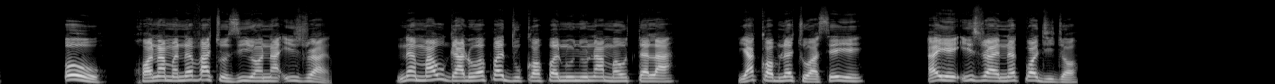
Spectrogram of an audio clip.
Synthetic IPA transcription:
o˦˨ | xɔ˨nã˦mɛ̃˨nɛ̃˦va˦t͡ʃo˨zi˦jɔ̃˨˦nã˦ʔi˦s̬ɾa˦˨ḛ˨l | nɛ̃˦mã˦wu˦ɡa˨ɖo˦ɛ˦ɸɛ˦d̪u˨kɔ˦ɸɛ˦nũ˦ɲũ˦nã˦mɛ̃˨wo˦t̪ɛ˦la˦ | ja˦kɔ˦bnɛ̃˦t͡ʃo˨a˨se˦je˦ | e˦jɛ˦ʔi˦s̬ɾa˦e˨lnɛ̃˦k͡pɔ˦d͡ʑi˨d͡ʒɔ̰˦

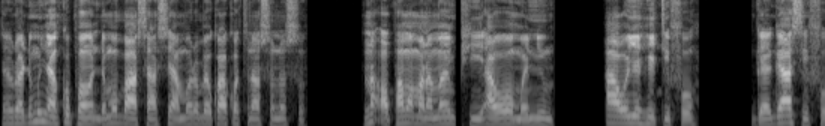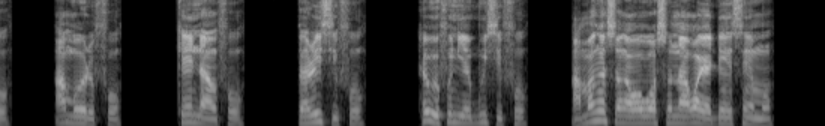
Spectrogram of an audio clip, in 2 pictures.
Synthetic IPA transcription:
sæ˨u˨a˨dɪ˦mʊ̃˦ɲã˨ŋko˦pʰɔ̃˦ndɪ˨mʊ̃˦ba˨sa˨sɪ˦a˨mɔ˦ɾɪ˦bɛ˦kʷa˦kʰɔ˦tʰɪ˨nã˨sʊ˦nʊ̃˦sʊ˨ | nã̰˦˨ʔɔ̰˨pʰã˦ma˨mã˨nã˨mã˦m˦pʰi˨˦a˨wɔ˦wɔ˦mʊ̃˨æ˨nĩ˦m˨ | a˨wɔ˦jɛ˦ɦe˦tʰi˨fʊ˦ | ɡɛ˨ɡa˦si˨fʊ˦ | a̰˦mo˦ɾi˨fʊ˦ | kʰe˦nã˨mfʊ˦ | fɛ˨ɾi˦si˨fʊ˦ | he˦wi˨fʊ˦nɪ̃˨æ˨bu˦i˦si˨fʊ˦ | a˨mã˦ɛ˦sɔ̃˨˦ŋa˨wɔ˦wɔ˦sʊ˦nã˦wɔ˦jɛ˨dɪ̃˦n̩˦sɪ̃˦mmʊ̃˦

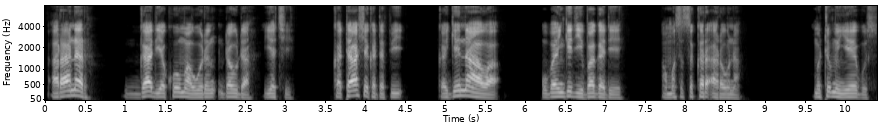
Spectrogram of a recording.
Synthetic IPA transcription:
ʔa˨ɽaː˦nɐ˦r | ɡa˦˨djaː˦kʷoː˦ma˨wʊ˦ɽɪ˦nda˦wdaː˨jaː˦t͡ʃeː˦ | ka˨taː˦ʃe˨ka˨tɐ˨ɸi˦ | ka˨ɡʲɪ˦naː˨wa˨ | ʔʊ˨bɐ˦ŋɡʲɪ˦d͡ʒiː˨bɐ˦ɡɐ˨deː˦ | ʔa˨mɐ˦su˦sʊ˦kɐ˦rʔa˨ɽa˦wna̰ː˨ | mʊ˨tʊ˦mɪ˨ɲjeː˦bʊ˨s

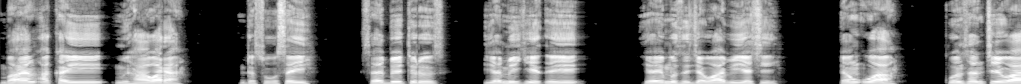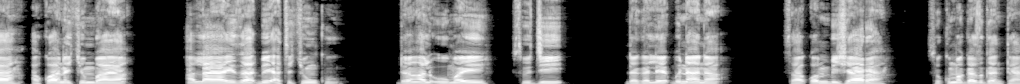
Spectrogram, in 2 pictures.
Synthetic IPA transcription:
baː˦jɐ˦ŋʔa˦ka˨ji˦mʊ˨ɦaː˦wɐ˦ɾaː˨ | da˨soː˨sa˦j | sa˦jbiː˦tʊ˨ɾʊ˨s | jaː˦miː˦kʲʼeː˨sʼɐ˨je˦ | jaː˦ji˦mʊ˦s̬u˨d͡ʒɐ˨waː˦biː˨jaː˦t͡ʃeː˦˨ | j̰ɐ˦ŋʔʊ˦waː˨ | kʷʊ˦ns̬ɐ˦nt͡ʃeː˦˨waː˦ʔa˨kʷaː˦nɐ˨kʲɪ˦mbaː˦jaː˦ | ʔa˦lːaː˨jaː˦ji˦zaː˨ɓeː˦ʔa˨t͡ʃɪ˦kʲɪ˦ŋkʷu˨ | dɔ˦ŋʔa˨lʔṵː˨ma˦j | su˨d͡ʒiː˦ | dɐ˨ɡa˨leː˦ɓʊ˦naː˨naː˦ | saː˨kʷʼɔ˦mbɪ˨ʃ̬aː˦ɾaː˨ | su˨kʷʊ˦ma˦ɡɐ˦s̬ɡɐ˨ntaː˦

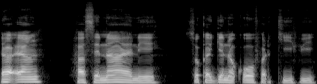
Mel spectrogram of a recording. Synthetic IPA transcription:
jaː˦j̰ɐ˦ŋ | ha˨sɪ˨naː˦ja˨neː˦ | sʊ˦ka˨ɡʲɪ˦na˨kʷʼoː˦ɸɐ˨rkʲiː˦ɸiː˦

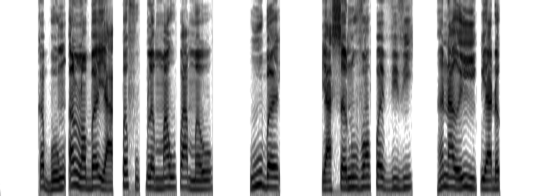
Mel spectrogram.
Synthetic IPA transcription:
kɛ˦bo˨ŋ̩˦ɛ˦l̃ɔ̃˨bɛ˦jɛ˨a˨k͡pɛ˦fu˨k͡plɛ˦mã˦wu˦ɸɛ˦a˦mɛ̃˨wo˦ | wu˦bɛ˦ | jɛ˨a˨sɛ˦nũ˦vɔ̃˦ɸɛ˦vi˦vi˦ | ɦɛ̃˦nã˦ɣɛ˦ji˦ji˨ki˦a˨ɖɛ˦ku˦

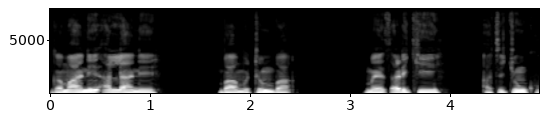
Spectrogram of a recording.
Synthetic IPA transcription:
ɡɐ˨maː˦˨niː˦ʔa˦lːaː˨neː˦ | baː˨mʊ˨tʊ˦˨mba˦ʔ | ma˨jsʼɐ˦ɽkʲiː˦ | ʔa˨t͡ʃɪ˦kʲɪ˦ŋkʷu˨ʔ

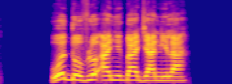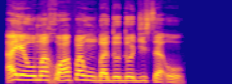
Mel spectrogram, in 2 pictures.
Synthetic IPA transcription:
wo˦d̪o˨vlo˦ʔa˨ɲĩ˦ɡ͡ba˦d͡ʒa˨nĩ˦la˦ | e˦jɛ˦wo˦mɛ̃˨xɔ˨ɛ˦ɸɛ˦ŋũ˨ɡ͡bɛ˨d̪o˦d̪o˦d͡ʑi˦sɛ̰˨ʔo̰˨

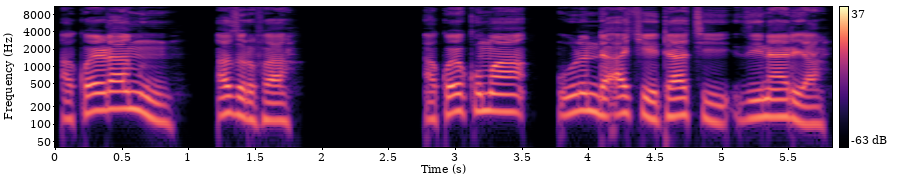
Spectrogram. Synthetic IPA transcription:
ʔa˨kʷa˦jɽaː˦mɪ˨ŋ | ʔa˦zʊ˨rɸaː˦ | ʔa˨kʷa˦jkʷʊ˦ma˦ | wʊ˦ɽɪ˦nda˨ʔa˦kʲeː˨taː˦t͡ʃiː˨ziː˦naː˦ɾɪ˨jaː˦

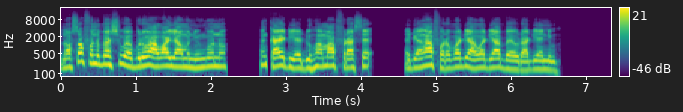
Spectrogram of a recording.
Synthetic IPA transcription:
nã˨ɔ˨sɔ˦fʊ˦nʊ̃˦bɛ˦ɕɪ˦wɔ˨æ˨bu˨ɾo˦wa˨wɔ˦a˦ja˦m˦nĩ˨ŋ̩˦ɡo˦nʊ̃˦ | ŋ̩˦kʰa˨˦ɪ˦dɪ˨æ˨du˨ɦʊ̃˦a˦mã˦fɪ˨ɾa˨sɛ˦ | æ˨dɥa˨nã˦fɔ˨ɾɪ˨bɔ˦dɪ˦a˨wɔ˦dɪ˦a˦bæː˨wu˨ɾa˨dɪ˦æ˦nĩ˦m

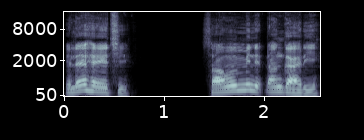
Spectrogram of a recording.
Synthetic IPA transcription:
ʔɪ˨la˦ɦa˨ja˦t͡ʃeː˨ | saː˨mɔ˦mːɪ˦ni˨ɗɐ˦ŋɡaː˨ɽiː˦

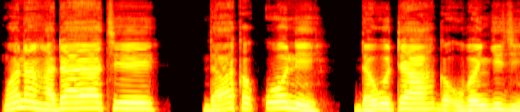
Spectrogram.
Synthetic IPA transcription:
wɐ˦nːɐ˨ŋɦa˨daː˦jaː˦t͡ʃeː˦ | da˨ʔa˦ka˨kʷʼoː˦neː˨ | da˨wʊ˦taː˦ɡa˨ʔʊ˨bɐ˦ŋɡʲɪ˦d͡ʒiː˨

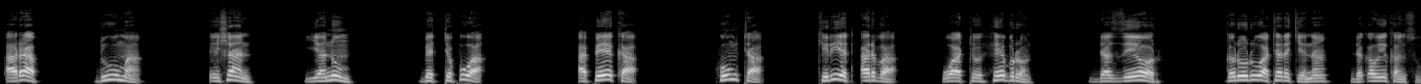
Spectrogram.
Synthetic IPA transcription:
ʔa˨ɾa˦˨b̚ | duː˦ma˨ | ʔɪ˨ʃa˦˨n | ja˨nʊ˦˨m | bɛ˨tːɛ˨ɸʊ˦wa˨ | ʔa˨ɸeː˦ka˨ | hʊ˦mta˨ | kɪ˨ɾɪ˦jɛ˨tʔa˦ɾba˨ | waː˨toː˨hɛ˦bɾɔ˨n | da˨ze˦ɔ˦˨r | ɡɐ˦ɽoː˦ɽʊ˦waː˨tɐ˦ɽa˨kʲeː˨nɐ˦ŋ | da˨kʼa˦wjɪ˦kɐ˨nsṵ˨ʔ

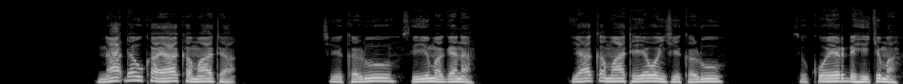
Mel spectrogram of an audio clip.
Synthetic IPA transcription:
na˦ɗa˦wkaː˨jaː˦kaː˨maː˦ta˨ʔ | ʃeː˨kɐ˨ɽuː˦su˨ji˦mɐ˨ɡɐ˦naː˨ | jaː˦kaː˨maː˦ta˨jɐ˦wɐ˨nʃeː˨kɐ˨ɽuː˦ | su˨kʷoː˦jɐ˦rda˨ɦɪ˦kʲɪ˦maː˨

